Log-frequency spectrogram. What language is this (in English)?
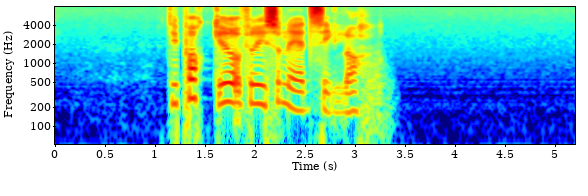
Norwegian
